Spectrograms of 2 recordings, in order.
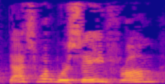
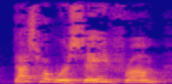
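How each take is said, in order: First: Saved lifted high and held, slowly, with a rising end; stress on saved. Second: "what" is the peak, said slowly with a rising end; stress on what. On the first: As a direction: lean hard on "saved" and let the line rise. Repeats the line, stressing saved. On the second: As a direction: lean on "what" and let "saved" drop back. Repeats the line, stressing what. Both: Acted.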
